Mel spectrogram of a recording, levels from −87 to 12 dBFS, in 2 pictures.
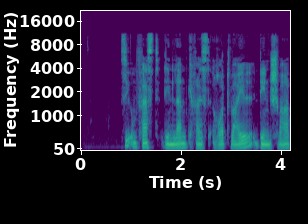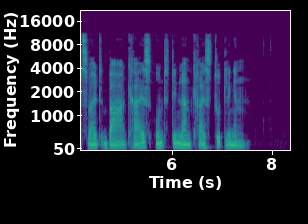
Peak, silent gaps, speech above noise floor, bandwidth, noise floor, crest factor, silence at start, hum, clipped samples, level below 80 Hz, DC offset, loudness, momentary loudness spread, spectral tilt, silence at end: -6 dBFS; none; 49 dB; 11.5 kHz; -75 dBFS; 22 dB; 0.8 s; none; under 0.1%; -48 dBFS; under 0.1%; -26 LUFS; 7 LU; -4 dB/octave; 0.9 s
